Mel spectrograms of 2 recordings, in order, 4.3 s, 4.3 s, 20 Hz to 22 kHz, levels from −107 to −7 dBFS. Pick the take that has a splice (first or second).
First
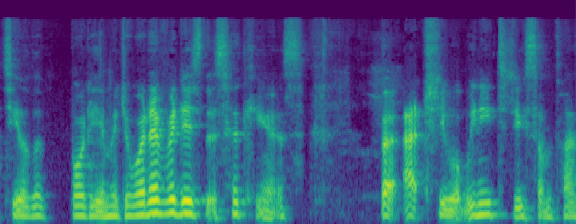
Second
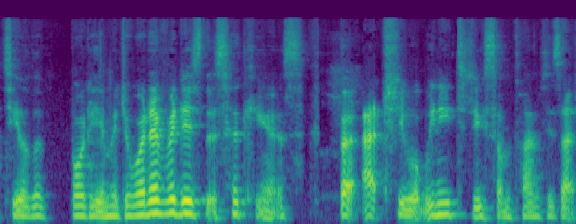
second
